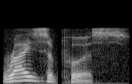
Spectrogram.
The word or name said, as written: rhizopus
